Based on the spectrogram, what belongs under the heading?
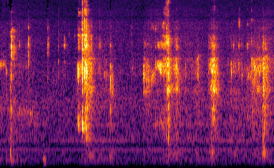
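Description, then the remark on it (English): Crisp crunching of an Oreo cookie being bitten and chewed, with a sharp bite near the start followed by a run of irregular crackly chews, no talking. “It's crunchy. I'm getting that.”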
